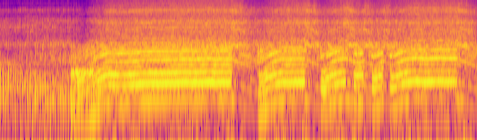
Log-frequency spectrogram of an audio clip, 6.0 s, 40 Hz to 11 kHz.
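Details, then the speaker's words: Husqvarna 345 chainsaw after reassembly, with diaphragms replaced and light carburetor adjustment: revs up crisply, but on blips the revs sag slowly instead of snapping back to idle. A slight hang on deceleration, suspected from getting too much fuel. "bo słyszeliście, że ona przy zejściu z obrotów troszeczkę to obroty jeszcze utrzymuje. Także gdzieś to paliwa, gdzieś tego paliwa więcej dostaje."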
